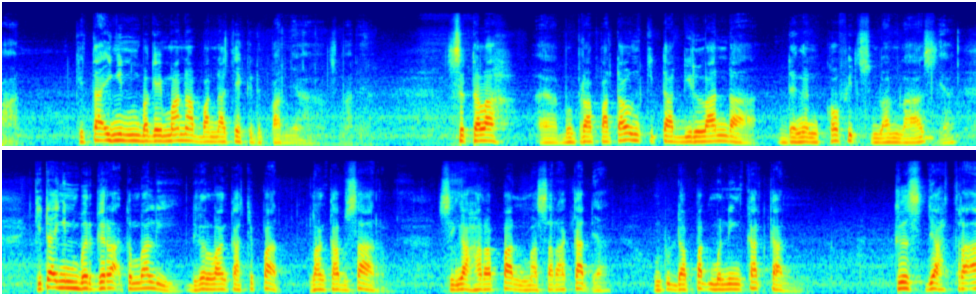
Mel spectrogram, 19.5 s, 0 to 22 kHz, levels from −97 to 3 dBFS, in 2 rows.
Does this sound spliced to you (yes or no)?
no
